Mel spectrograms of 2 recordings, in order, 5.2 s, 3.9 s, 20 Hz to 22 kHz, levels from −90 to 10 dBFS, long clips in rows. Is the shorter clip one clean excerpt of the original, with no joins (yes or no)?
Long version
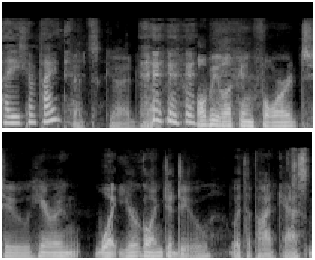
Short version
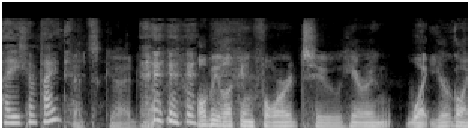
yes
